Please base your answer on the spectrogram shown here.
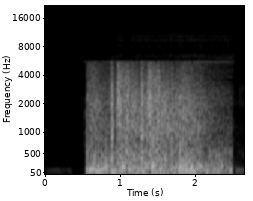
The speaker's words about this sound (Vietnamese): Sau 4 tiếng nổ long trời vang lên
